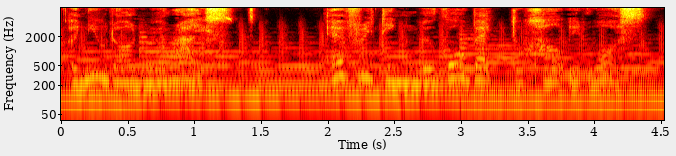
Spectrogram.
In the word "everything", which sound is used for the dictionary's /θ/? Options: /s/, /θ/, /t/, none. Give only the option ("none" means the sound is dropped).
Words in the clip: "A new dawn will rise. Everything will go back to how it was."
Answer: /t/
